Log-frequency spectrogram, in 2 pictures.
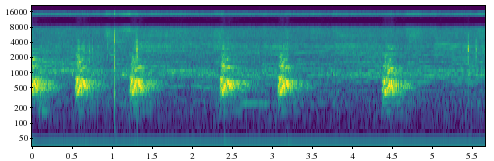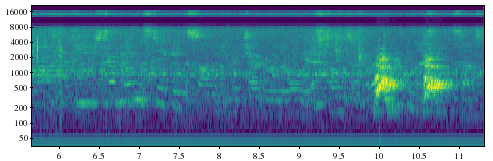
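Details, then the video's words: A dog barks in short mid-pitched bursts, mostly in pairs: two barks, a pair, another pair, a single bark near the middle, then a final pair after a long quiet stretch, over a steady low background hum. "Noisy Dog"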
